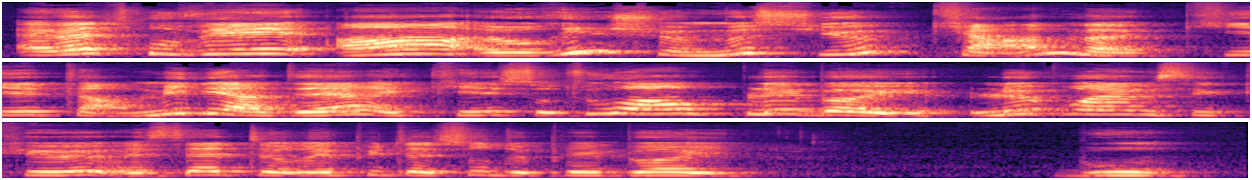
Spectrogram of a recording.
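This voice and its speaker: A woman's voice: fairly high pitch, unhurried, reverberant. A chatty young woman, talking casually about books, full of fillers. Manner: chatty, animated, many fillers. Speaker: book vlogger. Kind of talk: casual chat.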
